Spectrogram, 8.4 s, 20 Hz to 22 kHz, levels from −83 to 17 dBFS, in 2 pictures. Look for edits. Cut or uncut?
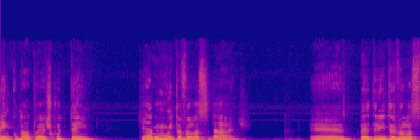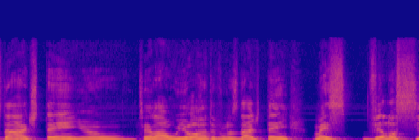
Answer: uncut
